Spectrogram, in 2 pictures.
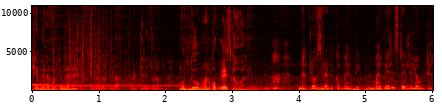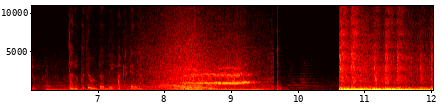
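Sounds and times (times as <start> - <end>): car tyres screeching: 7.1 - 9.7
music with heavy drum beats: 10.6 - 12.0.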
